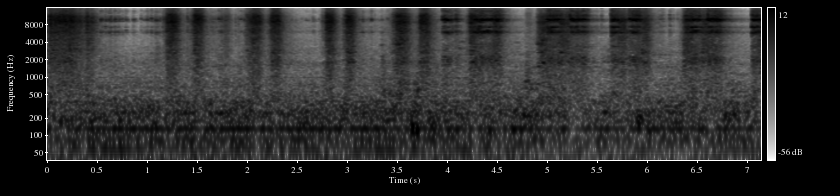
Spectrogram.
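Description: Handheld tambourines shaken and struck in a rhythm. A longer jingling shake opens it, followed by sharp jingle hits in quick pairs, about two to three a second.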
